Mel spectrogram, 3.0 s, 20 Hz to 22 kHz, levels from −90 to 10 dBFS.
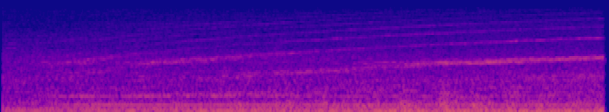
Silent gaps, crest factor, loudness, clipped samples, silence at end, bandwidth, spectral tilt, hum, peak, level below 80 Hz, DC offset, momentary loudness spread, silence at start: none; 12 dB; -41 LUFS; under 0.1%; 0 s; 16 kHz; -6 dB/octave; none; -26 dBFS; -48 dBFS; under 0.1%; 4 LU; 0 s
